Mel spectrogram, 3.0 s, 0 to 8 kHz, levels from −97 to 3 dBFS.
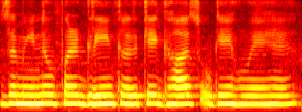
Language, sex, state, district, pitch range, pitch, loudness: Hindi, female, Uttar Pradesh, Lucknow, 225-235 Hz, 230 Hz, -12 LUFS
